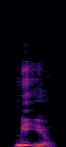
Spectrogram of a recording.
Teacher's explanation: too also again like when he made a stop T here he did not release the T sound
